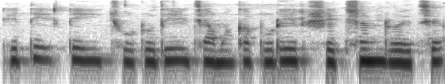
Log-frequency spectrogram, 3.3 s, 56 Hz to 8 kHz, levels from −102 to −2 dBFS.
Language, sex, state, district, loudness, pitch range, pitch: Bengali, female, West Bengal, Jhargram, -26 LUFS, 210-225 Hz, 220 Hz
